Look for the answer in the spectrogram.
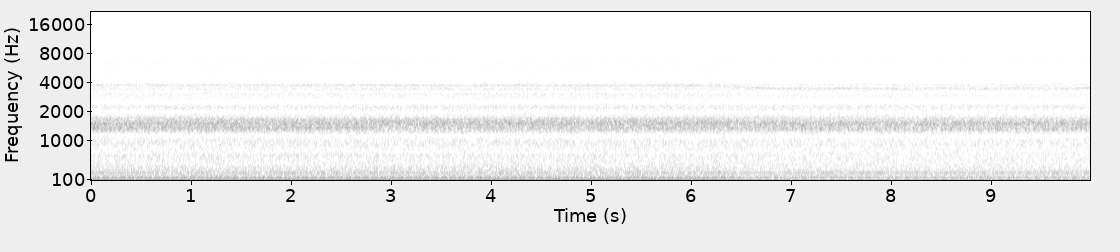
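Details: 2008 Jeep Grand Cherokee SRT8 with Vortech supercharger, in drive under load at 1200–1800 rpm: light regular tick about four per second, louder underneath than under the hood, gone in park or neutral; source unknown.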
